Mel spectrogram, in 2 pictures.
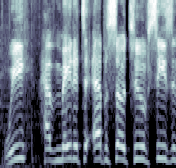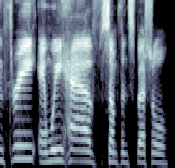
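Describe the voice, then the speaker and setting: A man's voice: sits high, normal speed, bright, forceful tone, soft background music. A man from West Virginia hosting a podcast, upbeat and laughing often as he chats casually. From West Virginia, USA. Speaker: podcast host.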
